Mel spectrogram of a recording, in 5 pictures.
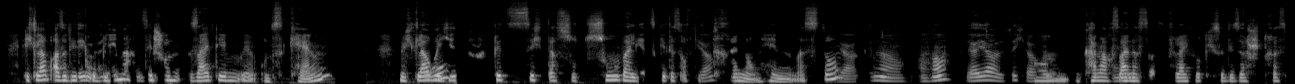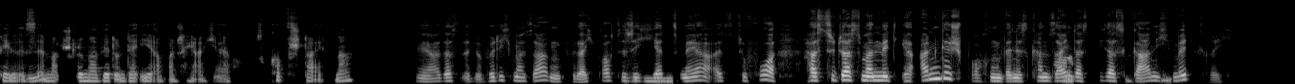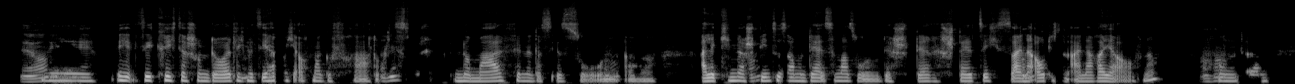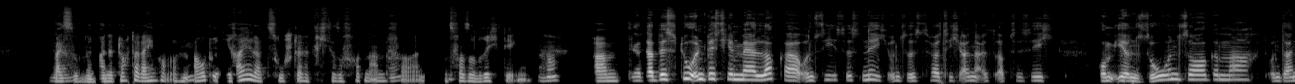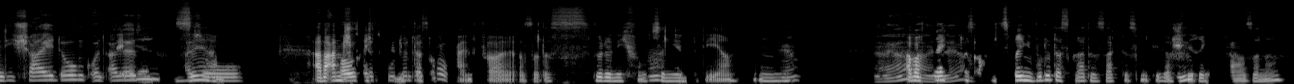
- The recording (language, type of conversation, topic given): German, unstructured, Fühlst du dich manchmal unter Druck, dich zu verstellen?
- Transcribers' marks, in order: static; other background noise; distorted speech; unintelligible speech; unintelligible speech; other noise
